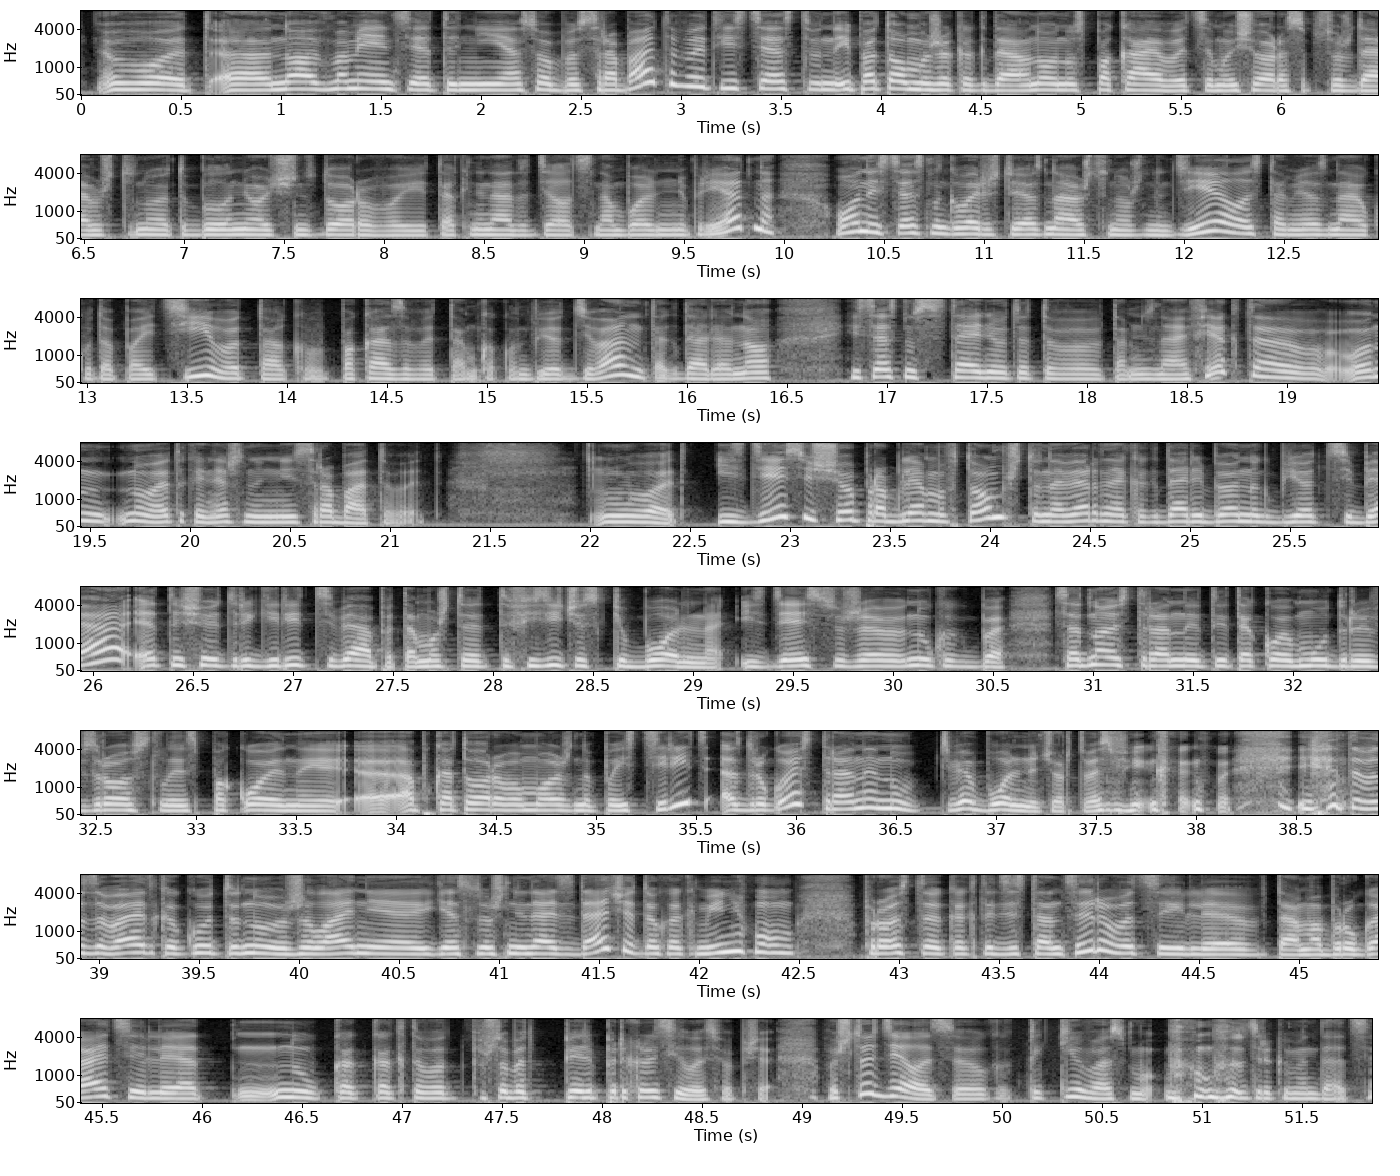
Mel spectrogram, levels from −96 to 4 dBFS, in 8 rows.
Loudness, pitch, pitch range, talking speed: -11 LUFS, 200 Hz, 180-225 Hz, 195 wpm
